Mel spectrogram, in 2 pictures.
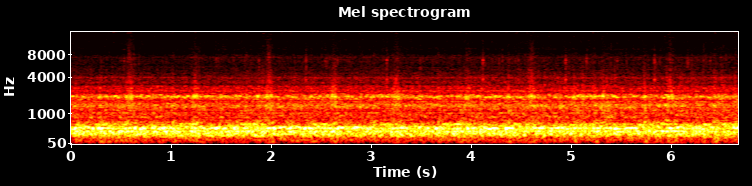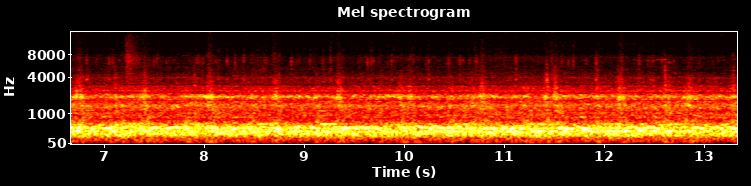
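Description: Rostock delta 3D printer running: its stepper motors whir continuously as the arms move the hot end, with a steady high whine over the top.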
